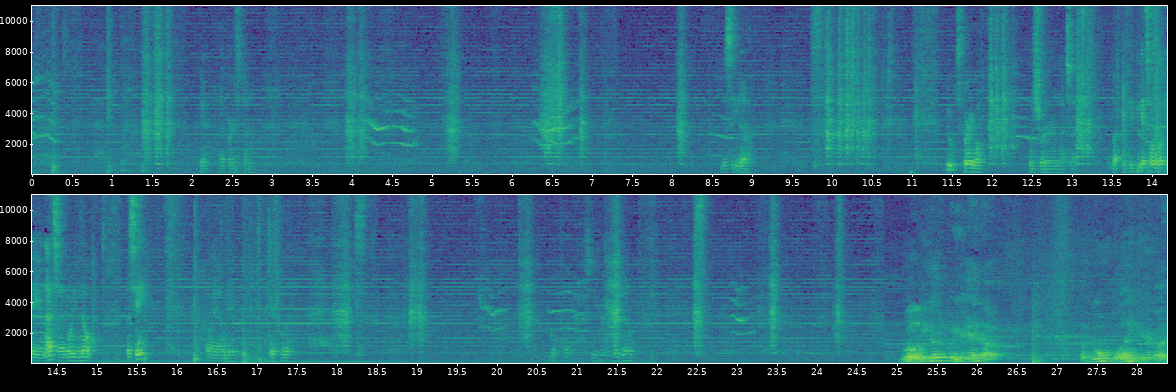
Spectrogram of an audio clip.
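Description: Electric hair clippers running with a steady motor hum, with short bits of voice now and then and a louder voice near the end.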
